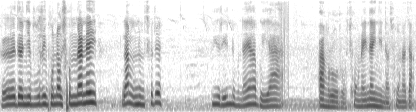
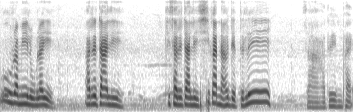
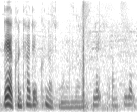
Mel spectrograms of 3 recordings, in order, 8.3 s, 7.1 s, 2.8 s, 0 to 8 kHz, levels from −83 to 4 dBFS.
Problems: none marked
